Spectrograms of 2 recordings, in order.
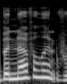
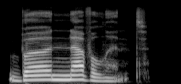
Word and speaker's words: benevolent: A benevolent ruler looks out for the whole community. Stress the second syllable. Benevolent. Say it aloud. Benevolent.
